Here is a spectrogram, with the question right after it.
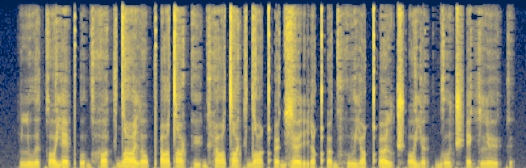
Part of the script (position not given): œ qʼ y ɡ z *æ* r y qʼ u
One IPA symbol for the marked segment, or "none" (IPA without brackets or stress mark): œ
